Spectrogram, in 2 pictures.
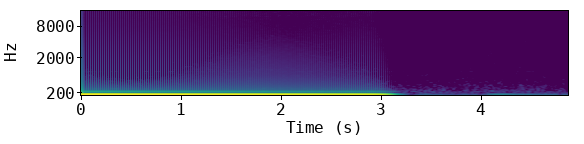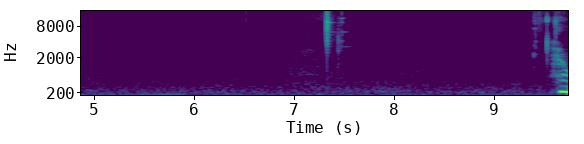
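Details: Steady low pure tone lasting about three seconds, then quiet room noise; a hearing test tone in a simulated ASMR roleplay medical exam including an ear exam and beep test.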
